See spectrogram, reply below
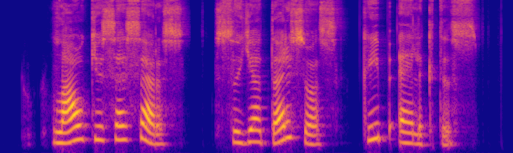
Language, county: Lithuanian, Kaunas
